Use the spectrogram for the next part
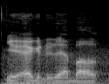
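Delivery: low rambling folksy hobo. Acted. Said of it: "every time that you do the hobo voice".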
